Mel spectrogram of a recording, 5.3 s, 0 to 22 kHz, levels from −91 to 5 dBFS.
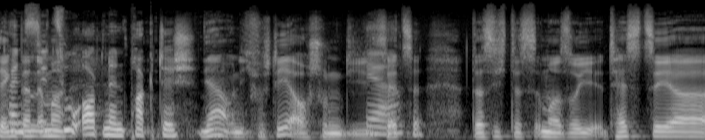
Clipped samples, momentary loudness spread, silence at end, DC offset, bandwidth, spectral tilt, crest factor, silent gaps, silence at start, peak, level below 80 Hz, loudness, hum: under 0.1%; 7 LU; 0 s; under 0.1%; 19 kHz; -4 dB/octave; 18 dB; none; 0 s; -8 dBFS; -66 dBFS; -25 LUFS; none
